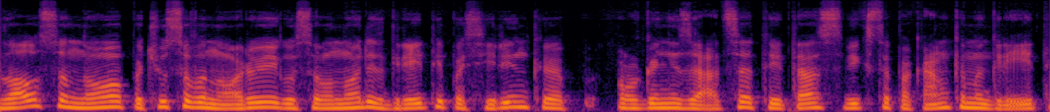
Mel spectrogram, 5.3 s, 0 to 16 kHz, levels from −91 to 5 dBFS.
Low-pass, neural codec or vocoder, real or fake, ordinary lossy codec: 14.4 kHz; none; real; Opus, 24 kbps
